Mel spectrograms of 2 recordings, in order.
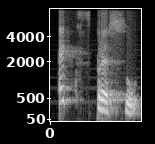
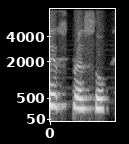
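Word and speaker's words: espresso: एक्सप्रेसो नहीं है ये. क्या बोलते हैं? एक्सप्रेसो. एक्स तो है ही नहीं, there is नो एक्स इन एस्प्रेसो. इसकी करेक्ट प्रोनाउंसिएशन क्या है, मेरे साथ बोलेगा? एस्प्रेसो. इसको पढ़ा जाता है एस्प्रेसो, राइट?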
